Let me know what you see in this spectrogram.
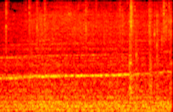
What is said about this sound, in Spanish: Estas son las turbulencias. Bueno, despegue efectuado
